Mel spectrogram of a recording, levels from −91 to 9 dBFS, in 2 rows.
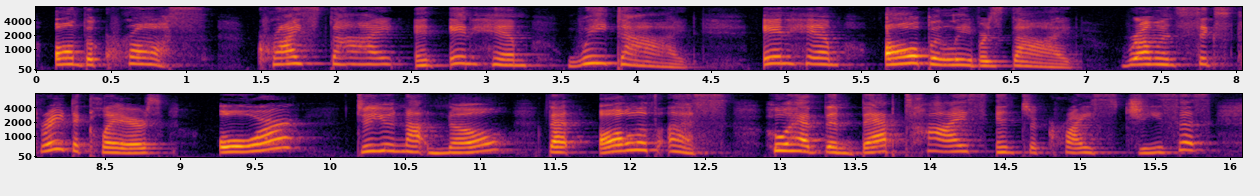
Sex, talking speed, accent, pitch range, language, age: female, 130 wpm, American, 240-305 Hz, English, 50-69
